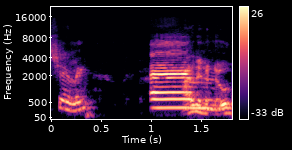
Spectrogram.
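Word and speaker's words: Shili: s i h i l e how you pronounce that actually yeah sure not chili chili I I it's chilly and I didn't even know that like I'm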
